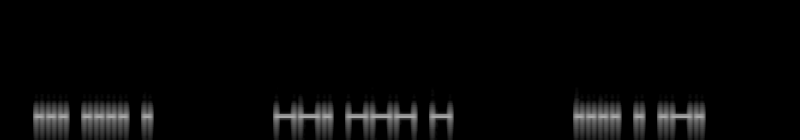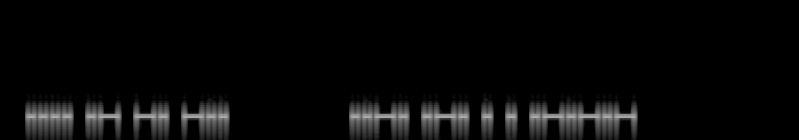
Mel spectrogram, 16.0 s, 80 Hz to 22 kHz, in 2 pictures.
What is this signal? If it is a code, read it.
Morse code, heard as a keyed tone, about 20 wpm, 700 Hz. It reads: SHE GOT HER HAND FREE.
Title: 3x Word-Spacing - Sentences from Top 500 Words - 20wpm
